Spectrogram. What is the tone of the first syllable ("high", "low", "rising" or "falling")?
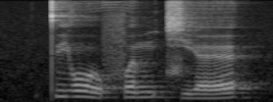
falling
